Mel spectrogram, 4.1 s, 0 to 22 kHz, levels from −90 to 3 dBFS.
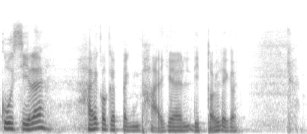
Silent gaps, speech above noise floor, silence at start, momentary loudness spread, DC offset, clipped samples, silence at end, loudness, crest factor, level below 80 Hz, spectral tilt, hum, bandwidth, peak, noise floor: none; 26 dB; 0 s; 19 LU; under 0.1%; under 0.1%; 0.15 s; -37 LUFS; 20 dB; -68 dBFS; -7 dB/octave; none; 11 kHz; -18 dBFS; -61 dBFS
